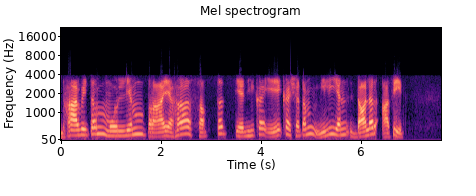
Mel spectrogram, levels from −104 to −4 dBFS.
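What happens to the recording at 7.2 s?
AMR comfort noise covers 7.2 s, running from 7.00 s to the end of the clip at 7.62 s, just after "मिलीयन् डालर् आसीत्". The phone stopped sending speech frames for that last 0.6 s, and the receiver filled the gap with synthetic noise, so the real background gives way to a steady, smooth hiss that switches in abruptly.

The AMR narrowband mobile codec is also present here, as it is throughout. The line passes only about 150 Hz to 3.5 kHz, so the sound is thin and muffled. Plainly audible buzzy, synthetic coding damage fits a low AMR-NB mode near 7.4 kbps.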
